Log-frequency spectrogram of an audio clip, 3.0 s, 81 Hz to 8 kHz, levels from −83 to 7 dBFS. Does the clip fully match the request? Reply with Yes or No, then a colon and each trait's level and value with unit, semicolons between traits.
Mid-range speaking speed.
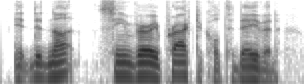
Yes: average, 160 wpm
